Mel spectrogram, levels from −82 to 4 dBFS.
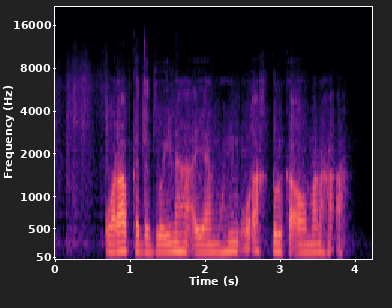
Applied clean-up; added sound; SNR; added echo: neural mask model RNNoise.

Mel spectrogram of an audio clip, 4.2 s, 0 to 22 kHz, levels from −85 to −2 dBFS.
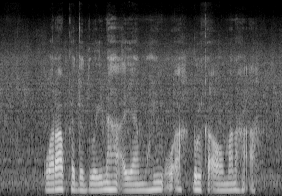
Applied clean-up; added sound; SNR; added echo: none; Bathtub (filling or washing); 13 dB; none.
